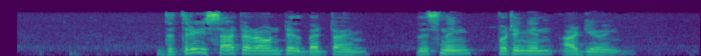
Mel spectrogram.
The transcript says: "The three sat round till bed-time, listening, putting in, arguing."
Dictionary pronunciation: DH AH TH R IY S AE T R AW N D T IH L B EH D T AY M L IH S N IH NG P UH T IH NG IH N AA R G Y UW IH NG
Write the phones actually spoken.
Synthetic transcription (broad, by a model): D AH T R IY S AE T R AW N D T IH L B EH D T AY M L IH S N IH NG P UH T IH NG IH N AA R G Y UW IH NG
